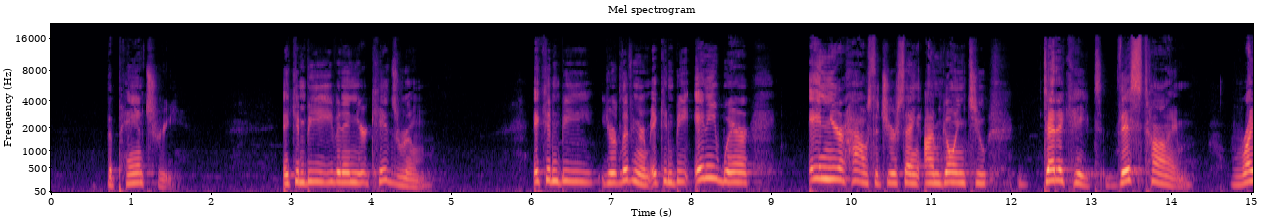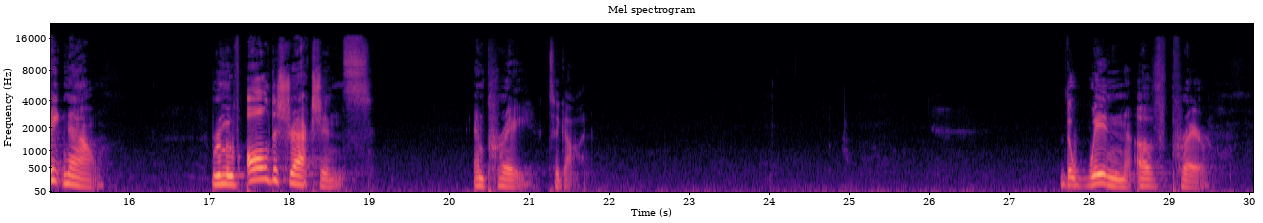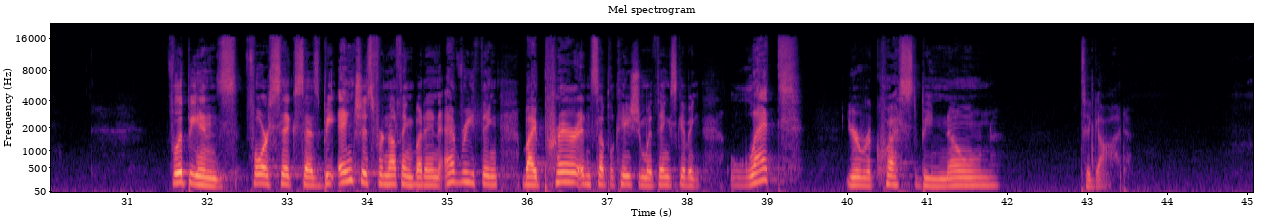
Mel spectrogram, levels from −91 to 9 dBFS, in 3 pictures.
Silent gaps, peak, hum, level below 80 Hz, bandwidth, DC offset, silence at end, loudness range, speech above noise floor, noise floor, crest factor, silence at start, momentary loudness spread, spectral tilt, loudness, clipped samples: none; -2 dBFS; none; -52 dBFS; 17 kHz; under 0.1%; 1.7 s; 12 LU; 41 dB; -61 dBFS; 22 dB; 0.7 s; 18 LU; -5.5 dB/octave; -21 LUFS; under 0.1%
